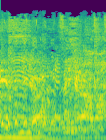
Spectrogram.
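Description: A group of people talking and calling out over loud music with a deep bass line.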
